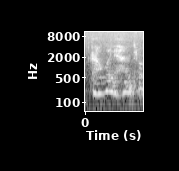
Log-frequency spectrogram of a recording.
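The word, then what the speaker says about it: Rauw Alejandro: Raul Alejandro, right?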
